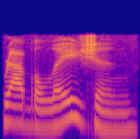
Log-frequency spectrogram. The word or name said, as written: Rabelaisian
